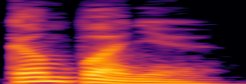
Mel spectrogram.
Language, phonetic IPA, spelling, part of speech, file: Russian, [kɐmˈpanʲɪjə], кампания, noun, Ru-кампания.ogg
- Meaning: 1. campaign (series of operations undertaken to achieve a set goal) 2. crusade 3. sequence of military operations pursuing some goal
